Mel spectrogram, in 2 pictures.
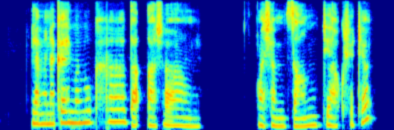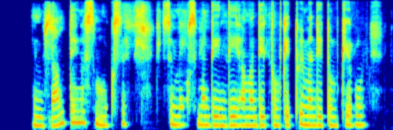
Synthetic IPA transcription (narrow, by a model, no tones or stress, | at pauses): laŋanakaɦimanukʰd̪aaʃa | aʃamizanit̪iaku̥ʃaʈ͡ʂiḁ | amizanit̪eŋəsimuku̥sisimuku̥simand̪end̪eɦamand̪et̪umbuket̪uimand̪et̪umbukiɾu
